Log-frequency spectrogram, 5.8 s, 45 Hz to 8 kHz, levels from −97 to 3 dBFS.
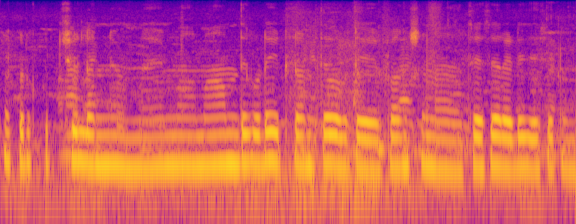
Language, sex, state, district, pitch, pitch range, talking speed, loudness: Telugu, female, Andhra Pradesh, Sri Satya Sai, 175 Hz, 165-180 Hz, 135 wpm, -15 LUFS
